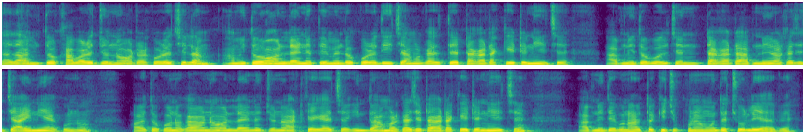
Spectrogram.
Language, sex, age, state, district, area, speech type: Bengali, male, 30-45, West Bengal, South 24 Parganas, rural, spontaneous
